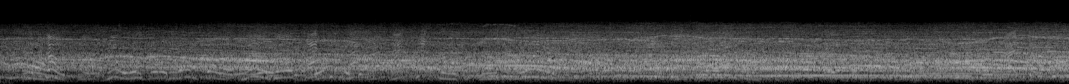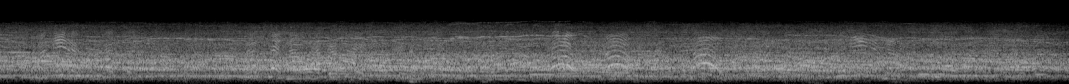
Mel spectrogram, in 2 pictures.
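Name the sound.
concert audience booing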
